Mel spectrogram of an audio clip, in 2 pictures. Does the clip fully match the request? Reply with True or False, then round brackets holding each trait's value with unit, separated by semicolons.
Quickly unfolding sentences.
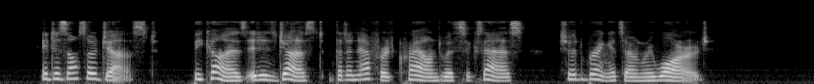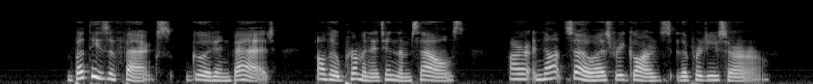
False (135 wpm)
